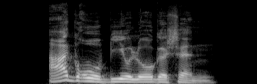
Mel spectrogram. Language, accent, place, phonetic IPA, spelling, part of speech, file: German, Germany, Berlin, [ˈaːɡʁobioˌloːɡɪʃn̩], agrobiologischen, adjective, De-agrobiologischen.ogg
- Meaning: inflection of agrobiologisch: 1. strong genitive masculine/neuter singular 2. weak/mixed genitive/dative all-gender singular 3. strong/weak/mixed accusative masculine singular 4. strong dative plural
